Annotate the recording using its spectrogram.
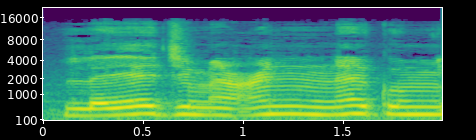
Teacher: اور یہ جیم میں قلقلہ ہے، نون پہ شد ہے تو یہ غنہ کریں گے۔ قلقلہ کا مطلب ہوتا ہے اس کے مخرج ٹکر کھا کے الگ ہو جاتے ہیں، سخت ہوتا ہے۔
